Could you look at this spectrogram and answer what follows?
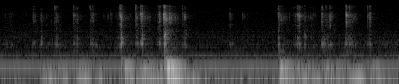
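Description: Quick taps on a computer keyboard come in two short bursts of clicking keystrokes, close up and clear, with no one speaking.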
